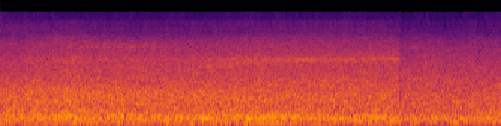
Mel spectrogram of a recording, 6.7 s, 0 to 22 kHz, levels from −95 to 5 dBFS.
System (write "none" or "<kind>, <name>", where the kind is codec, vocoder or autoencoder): autoencoder, DAC-VAE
